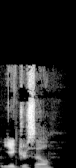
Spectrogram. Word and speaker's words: Yggdrasil: Yggdrasil.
